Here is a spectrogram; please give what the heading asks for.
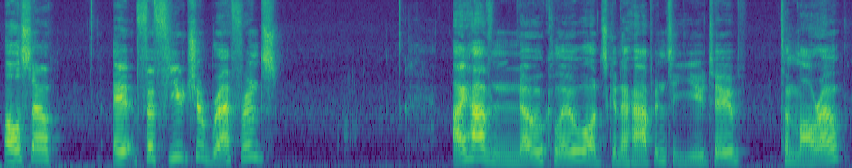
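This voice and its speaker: A man's voice: high-pitched, takes it slowly, pauses often, sharp tone. A man chatting casually on a livestream as he replies to messages, rambling and hesitant, often trailing off mid-thought. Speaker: streamer and project lead casting voice roles.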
